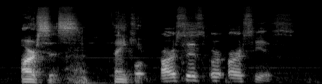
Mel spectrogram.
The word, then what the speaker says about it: Arceus: Okay, is the C and S sound? Yes. Or is it okay? So it's Arceus. Arceus.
